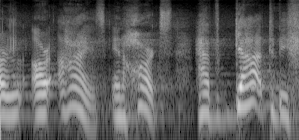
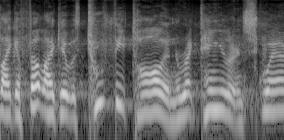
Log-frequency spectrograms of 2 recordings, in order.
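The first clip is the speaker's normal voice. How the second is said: normal talking voice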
